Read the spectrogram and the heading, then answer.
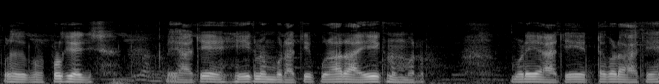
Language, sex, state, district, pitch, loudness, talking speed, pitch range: Halbi, male, Chhattisgarh, Bastar, 120 Hz, -28 LUFS, 75 wpm, 110-125 Hz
